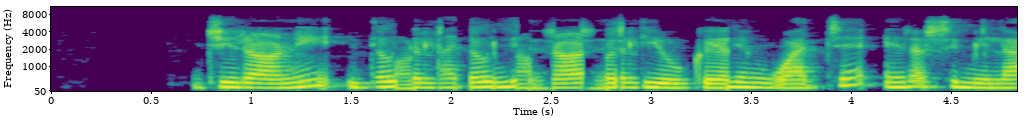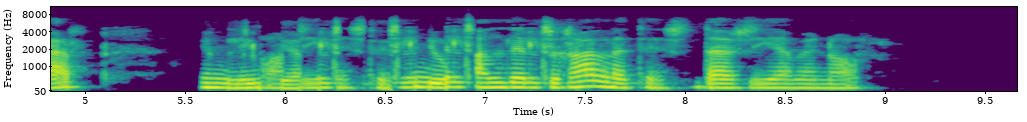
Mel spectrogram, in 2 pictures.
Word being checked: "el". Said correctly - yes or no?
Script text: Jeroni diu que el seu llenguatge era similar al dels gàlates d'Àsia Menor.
no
